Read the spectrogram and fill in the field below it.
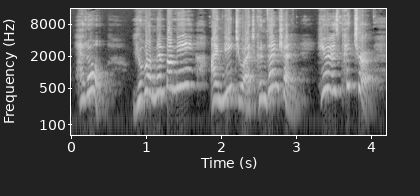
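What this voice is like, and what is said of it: Put-on Japanese accent. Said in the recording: “my embarrassing Japanese accent”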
